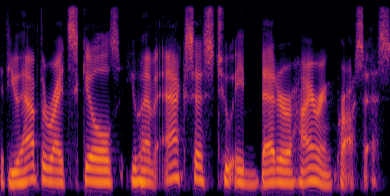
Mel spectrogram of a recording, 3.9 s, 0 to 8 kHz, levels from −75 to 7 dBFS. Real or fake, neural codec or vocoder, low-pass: real; none; 7.2 kHz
